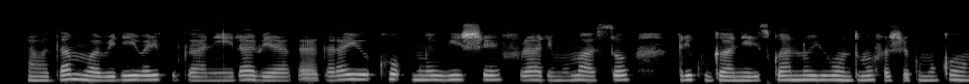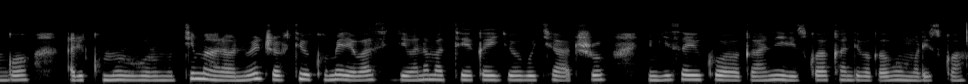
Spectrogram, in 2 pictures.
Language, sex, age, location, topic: Kinyarwanda, female, 18-24, Huye, health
